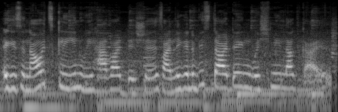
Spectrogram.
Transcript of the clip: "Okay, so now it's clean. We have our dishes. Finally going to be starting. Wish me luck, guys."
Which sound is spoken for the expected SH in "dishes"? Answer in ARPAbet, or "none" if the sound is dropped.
SH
